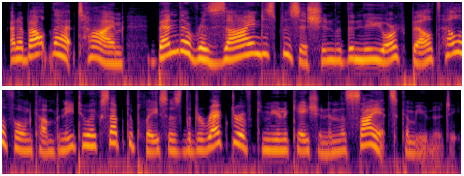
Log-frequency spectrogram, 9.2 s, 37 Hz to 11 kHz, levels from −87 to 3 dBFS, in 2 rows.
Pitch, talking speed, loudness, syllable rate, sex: 230 Hz, 185 wpm, -18 LUFS, 5.9 syllables/s, female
